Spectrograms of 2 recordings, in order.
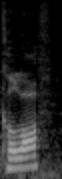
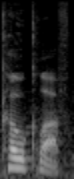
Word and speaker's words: Koloff: like in my head it's cold off but let me know how you pronounce it if i pronounce it correctly i will be happy because i had no semblance of how to pronounce the name i just assume it's kolov i thought it was like cloak ball it's pronounced co clough hmm damn coke that's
